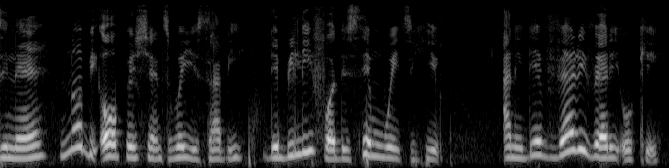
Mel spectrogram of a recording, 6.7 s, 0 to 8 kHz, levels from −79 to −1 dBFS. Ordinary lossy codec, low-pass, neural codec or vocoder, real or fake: none; 7.2 kHz; none; real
